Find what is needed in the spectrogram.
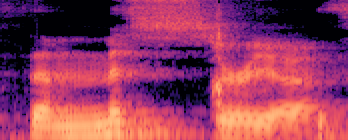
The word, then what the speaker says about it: Themyscira: This is Themyscira. So, help. – Nailed it. – Themyscira. – No, he nailed it the first time. – Yeah? – It's fine. – Themyscira.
